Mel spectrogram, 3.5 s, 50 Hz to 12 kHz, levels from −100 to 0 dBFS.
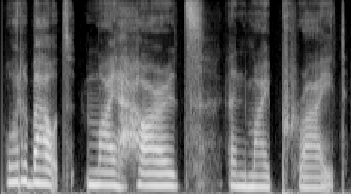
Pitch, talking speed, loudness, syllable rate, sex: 215 Hz, 120 wpm, -17 LUFS, 3.2 syllables/s, female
